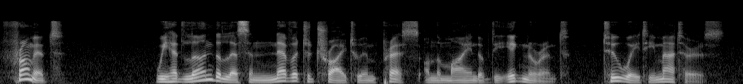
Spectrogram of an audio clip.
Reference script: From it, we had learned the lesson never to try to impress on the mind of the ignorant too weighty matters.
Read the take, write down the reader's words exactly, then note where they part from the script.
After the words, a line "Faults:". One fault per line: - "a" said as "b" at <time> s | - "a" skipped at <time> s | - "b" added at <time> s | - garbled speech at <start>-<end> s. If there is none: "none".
From it, we had learned the lesson never to try to impress on the mind of the ignorant too weighty matters.
Faults:
none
